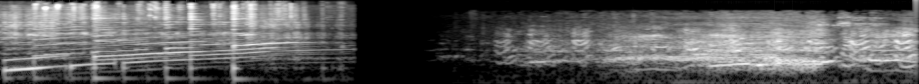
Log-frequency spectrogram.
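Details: Sea lion. A drawn-out, rising, tonal call from a sea lion opens, ringing with harmonics. After a short pause, many sea lions bark and groan together in a rough, overlapping chorus.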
